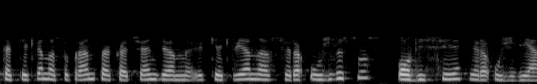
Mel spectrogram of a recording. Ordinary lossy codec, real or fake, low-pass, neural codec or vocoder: AAC, 24 kbps; fake; 3.6 kHz; codec, 16 kHz, 8 kbps, FunCodec, trained on LibriTTS, 25 frames a second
